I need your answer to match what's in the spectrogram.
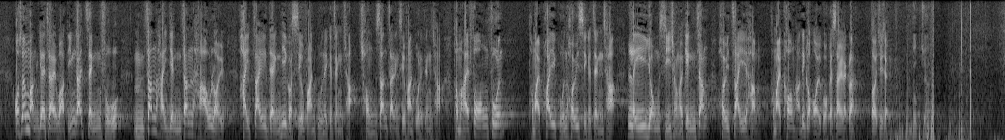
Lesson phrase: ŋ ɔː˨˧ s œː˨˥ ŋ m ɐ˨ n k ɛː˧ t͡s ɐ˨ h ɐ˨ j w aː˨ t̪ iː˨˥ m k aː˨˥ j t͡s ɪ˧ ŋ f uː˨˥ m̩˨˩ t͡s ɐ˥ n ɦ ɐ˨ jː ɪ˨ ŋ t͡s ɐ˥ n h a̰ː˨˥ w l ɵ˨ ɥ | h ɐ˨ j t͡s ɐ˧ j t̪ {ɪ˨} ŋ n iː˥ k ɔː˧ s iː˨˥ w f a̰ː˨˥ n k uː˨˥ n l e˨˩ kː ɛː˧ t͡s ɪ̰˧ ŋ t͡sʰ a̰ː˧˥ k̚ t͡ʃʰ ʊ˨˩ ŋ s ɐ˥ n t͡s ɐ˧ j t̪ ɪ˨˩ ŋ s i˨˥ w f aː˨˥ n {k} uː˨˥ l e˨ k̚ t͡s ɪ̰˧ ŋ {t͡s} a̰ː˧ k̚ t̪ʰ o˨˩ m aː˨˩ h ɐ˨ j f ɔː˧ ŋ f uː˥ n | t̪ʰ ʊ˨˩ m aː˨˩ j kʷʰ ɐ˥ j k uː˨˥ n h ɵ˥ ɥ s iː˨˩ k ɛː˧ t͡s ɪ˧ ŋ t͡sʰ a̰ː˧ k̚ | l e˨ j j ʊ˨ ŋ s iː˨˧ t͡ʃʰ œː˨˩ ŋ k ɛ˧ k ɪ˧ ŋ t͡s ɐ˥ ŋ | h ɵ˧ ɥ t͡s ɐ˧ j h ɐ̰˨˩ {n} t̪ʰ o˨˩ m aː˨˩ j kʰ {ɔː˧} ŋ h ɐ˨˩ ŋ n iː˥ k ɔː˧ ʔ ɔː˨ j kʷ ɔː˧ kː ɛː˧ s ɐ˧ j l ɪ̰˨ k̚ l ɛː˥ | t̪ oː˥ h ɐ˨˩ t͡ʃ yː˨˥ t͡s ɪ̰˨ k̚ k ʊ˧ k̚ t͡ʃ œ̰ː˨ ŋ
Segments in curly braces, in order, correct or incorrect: correct, correct, incorrect: t͡sʰ, incorrect: ŋ, correct

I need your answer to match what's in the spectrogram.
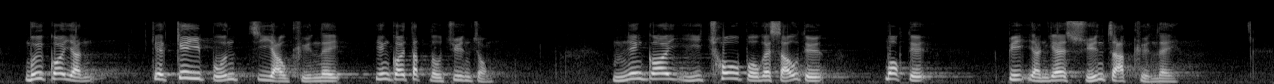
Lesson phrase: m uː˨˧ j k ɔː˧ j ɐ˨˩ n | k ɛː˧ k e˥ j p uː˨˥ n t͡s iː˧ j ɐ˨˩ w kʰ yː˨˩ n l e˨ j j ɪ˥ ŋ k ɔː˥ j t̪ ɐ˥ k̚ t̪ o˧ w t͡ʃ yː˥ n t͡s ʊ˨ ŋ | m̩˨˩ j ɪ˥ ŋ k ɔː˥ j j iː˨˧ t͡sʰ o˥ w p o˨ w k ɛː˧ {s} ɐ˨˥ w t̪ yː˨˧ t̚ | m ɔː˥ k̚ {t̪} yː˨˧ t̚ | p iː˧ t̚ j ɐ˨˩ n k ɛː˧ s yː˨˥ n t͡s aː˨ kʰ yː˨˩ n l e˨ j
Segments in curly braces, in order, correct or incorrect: correct, correct

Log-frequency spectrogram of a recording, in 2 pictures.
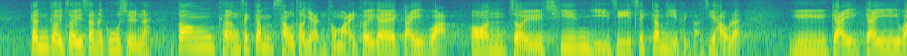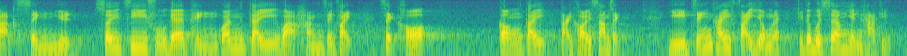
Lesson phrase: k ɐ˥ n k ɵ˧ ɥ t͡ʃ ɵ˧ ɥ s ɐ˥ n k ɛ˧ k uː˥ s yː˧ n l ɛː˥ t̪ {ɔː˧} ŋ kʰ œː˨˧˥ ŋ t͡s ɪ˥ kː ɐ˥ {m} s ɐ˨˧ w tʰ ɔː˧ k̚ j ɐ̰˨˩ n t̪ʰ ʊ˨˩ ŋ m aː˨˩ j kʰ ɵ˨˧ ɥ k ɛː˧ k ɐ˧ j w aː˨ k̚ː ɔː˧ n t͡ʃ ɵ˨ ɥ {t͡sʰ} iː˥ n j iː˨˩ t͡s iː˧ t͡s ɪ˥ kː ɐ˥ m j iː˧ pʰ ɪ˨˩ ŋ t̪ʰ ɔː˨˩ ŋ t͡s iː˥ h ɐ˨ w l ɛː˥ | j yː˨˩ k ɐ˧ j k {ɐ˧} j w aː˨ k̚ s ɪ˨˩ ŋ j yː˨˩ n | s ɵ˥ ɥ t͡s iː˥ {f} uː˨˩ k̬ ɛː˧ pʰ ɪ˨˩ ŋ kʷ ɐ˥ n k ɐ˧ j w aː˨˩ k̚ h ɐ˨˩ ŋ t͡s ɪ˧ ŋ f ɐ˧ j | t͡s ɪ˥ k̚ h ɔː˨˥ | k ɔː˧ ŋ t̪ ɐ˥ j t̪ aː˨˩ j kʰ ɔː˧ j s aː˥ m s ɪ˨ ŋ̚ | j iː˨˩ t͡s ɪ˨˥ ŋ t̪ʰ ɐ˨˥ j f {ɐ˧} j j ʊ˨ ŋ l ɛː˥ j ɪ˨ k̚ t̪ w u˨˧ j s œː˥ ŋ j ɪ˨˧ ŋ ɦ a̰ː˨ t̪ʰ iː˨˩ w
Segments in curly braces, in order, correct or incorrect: incorrect: ɔː˥, correct, correct, correct, correct, correct

